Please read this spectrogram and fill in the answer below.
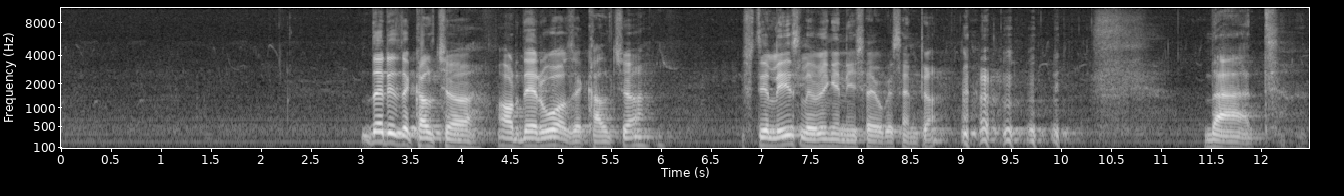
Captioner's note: laughs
